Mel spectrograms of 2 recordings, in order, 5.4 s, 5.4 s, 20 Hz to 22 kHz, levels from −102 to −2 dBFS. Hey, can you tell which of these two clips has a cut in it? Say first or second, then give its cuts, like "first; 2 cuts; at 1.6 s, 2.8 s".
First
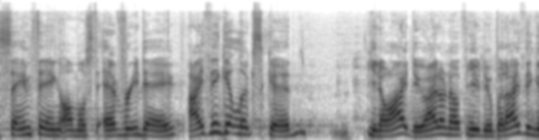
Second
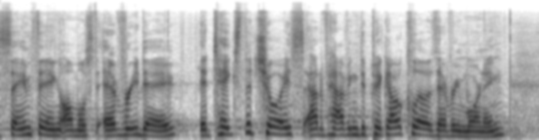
first; 1 cut; at 1.8 s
